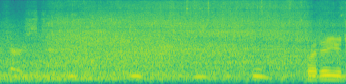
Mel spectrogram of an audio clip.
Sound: makes anxious sounds

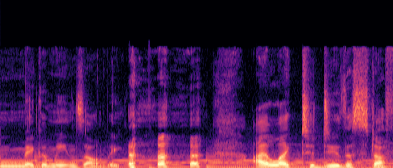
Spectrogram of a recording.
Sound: chuckles

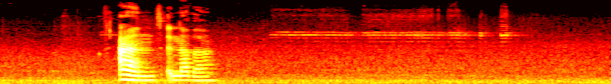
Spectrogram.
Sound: car horn beeping

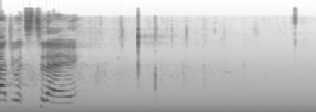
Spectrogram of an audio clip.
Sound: applause

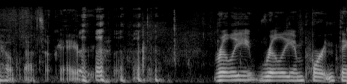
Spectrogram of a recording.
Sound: chuckling

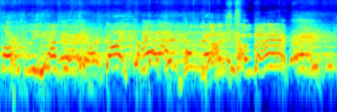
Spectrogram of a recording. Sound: all yelling at once

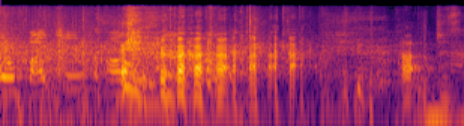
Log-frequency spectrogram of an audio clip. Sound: laughter

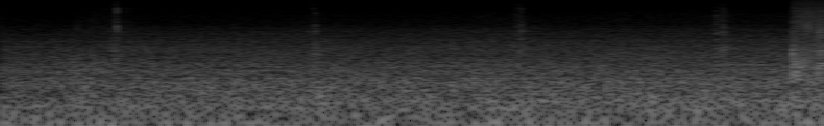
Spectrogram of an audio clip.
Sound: clock ticking

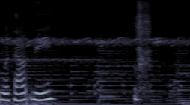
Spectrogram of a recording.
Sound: scoffs

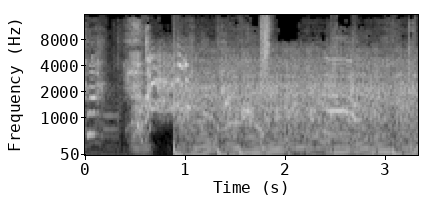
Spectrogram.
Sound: screams

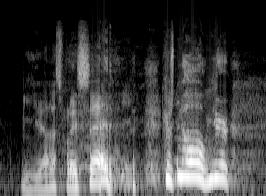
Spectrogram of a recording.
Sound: laughter

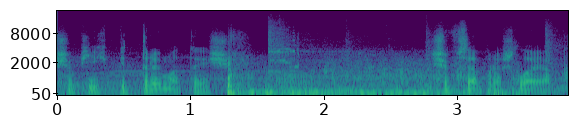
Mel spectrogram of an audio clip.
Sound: sound of a shot towards the orcs

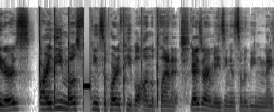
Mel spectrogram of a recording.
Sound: beep

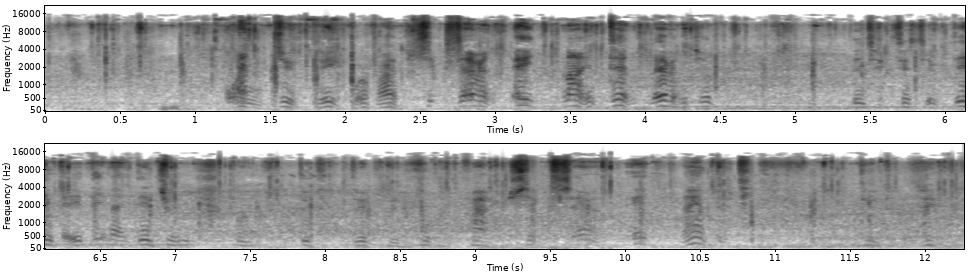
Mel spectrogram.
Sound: mumbling numbers

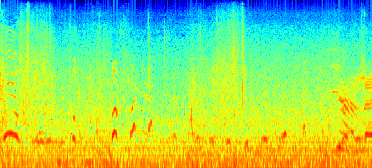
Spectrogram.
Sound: laughing

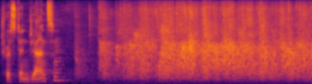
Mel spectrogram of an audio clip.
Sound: room applauds

